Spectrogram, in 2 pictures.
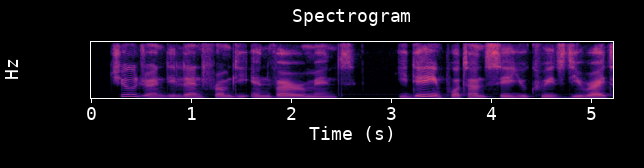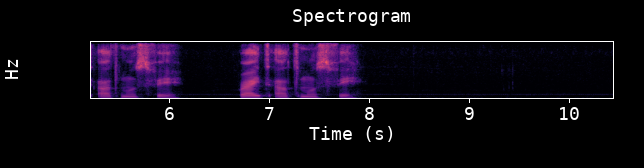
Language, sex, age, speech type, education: Nigerian Pidgin, female, 30-45, spontaneous, tertiary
